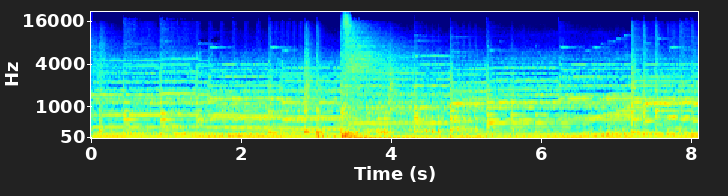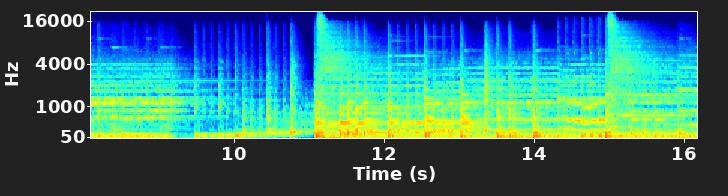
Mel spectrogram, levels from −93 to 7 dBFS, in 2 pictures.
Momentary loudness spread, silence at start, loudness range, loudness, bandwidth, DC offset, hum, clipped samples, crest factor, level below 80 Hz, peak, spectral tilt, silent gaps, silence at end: 7 LU; 0 s; 5 LU; -25 LUFS; 19 kHz; 0.3%; none; under 0.1%; 20 dB; -30 dBFS; -4 dBFS; -6 dB/octave; none; 0 s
